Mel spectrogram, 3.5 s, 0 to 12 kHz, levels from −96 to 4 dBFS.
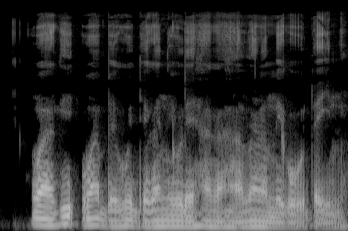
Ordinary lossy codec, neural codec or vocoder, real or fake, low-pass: none; none; real; 9.9 kHz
